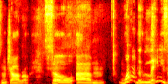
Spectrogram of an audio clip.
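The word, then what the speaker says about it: Mounjaro: And Majaro, that's how you say it. It's Majaro.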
